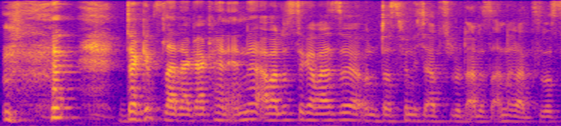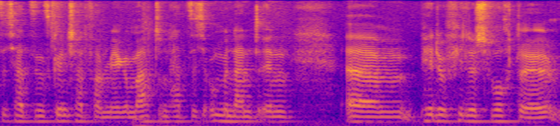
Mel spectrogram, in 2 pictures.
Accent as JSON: {"language": "German", "region": "Rhineland-Palatinate", "country": "Germany", "tie": "born or raised there", "moved": "yes", "lives_now": "Cologne, Germany", "said": "Also ich komme ja eigentlich aus Rheinland-Pfalz."}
